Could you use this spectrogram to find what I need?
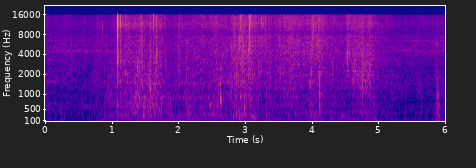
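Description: Bamboo poles drag and clatter over dry leaves and sticks.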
